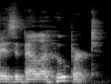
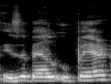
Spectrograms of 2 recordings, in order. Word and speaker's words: Isabelle Huppert: i think the uh i don't think they pronounce the first stage i think it's up here or yeah isabel upair i'm i'm gonna sound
